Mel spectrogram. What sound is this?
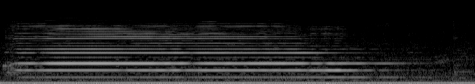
Tenor Nyla E5
A bowed banjo from my "Not so exotic instruments" sample pack. It's BORN to be used with your compositions, and with FL Studio. Use with care! Bowed with a violin bow. Makes me think of kitties with peppermint claws.
Use for background chords and drones.
banjo, bowed, calm, puffball, serene, varazdinpeppermint, violin-bow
